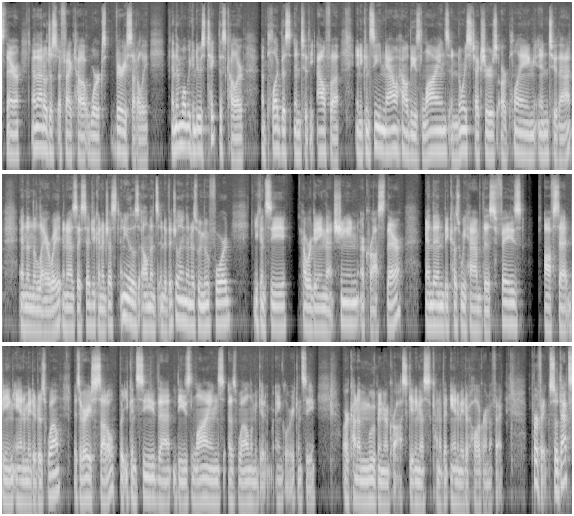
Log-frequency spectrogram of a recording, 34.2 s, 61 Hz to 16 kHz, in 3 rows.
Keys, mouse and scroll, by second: 1.6 click, 2.4 ctrl+s, 2.8-3.1 scroll up 3, 3.1-4.1 middle drag, 4.1 click, 6.4 a, 6.8-8.0 middle drag, 8.0-8.6 scroll up 5, 9.3-9.8 scroll down 3, 9.8-13.3 middle drag, 13.3-16.3 drag, 20.2 middle click, 20.6-21.1 scroll down 4, 21.1-23.5 middle drag, 23.5-23.8 scroll down 1, 23.8-24.2 scroll up 4, 24.2-24.9 middle drag, 24.9-25.9 scroll down 4, 25.9-26.4 shift+middle drag, 26.4-27.3 scroll up 3, 27.3-28.8 middle drag, 28.8-30.9 drag, 30.9-31.9 scroll down 10, 31.9 ctrl+s, 32.3-34.2 middle drag.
